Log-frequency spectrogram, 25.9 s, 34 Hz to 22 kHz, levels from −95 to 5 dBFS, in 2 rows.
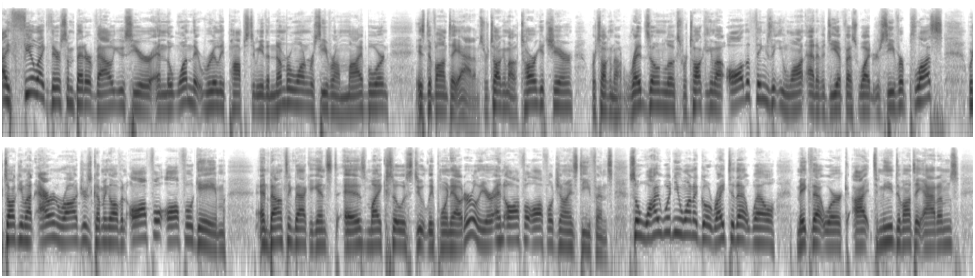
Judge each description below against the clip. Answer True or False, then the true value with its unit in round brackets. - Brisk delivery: True (230 wpm)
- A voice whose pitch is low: False (155 Hz)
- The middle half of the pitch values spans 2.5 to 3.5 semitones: False (4.1 semitones)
